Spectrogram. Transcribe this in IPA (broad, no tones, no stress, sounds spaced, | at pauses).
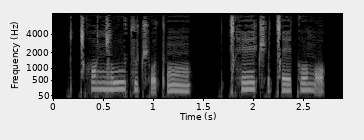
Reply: ǀʰ ɔ ŋ͡ǀ uː t͡s u t͡ʃʼ o̰ tʼ õː | ǀʰ eː t͡ʃʼ ə ǀ eː k o ŋ ɔ̰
